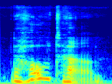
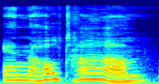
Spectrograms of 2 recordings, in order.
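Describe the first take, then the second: First: Said in the usual way. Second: Whole lifted high and louder, rising; stress on whole. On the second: Real, not acted. Telling viewers how long she prayed, stressing whole. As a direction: lean up into the word whole.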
